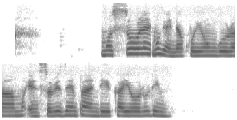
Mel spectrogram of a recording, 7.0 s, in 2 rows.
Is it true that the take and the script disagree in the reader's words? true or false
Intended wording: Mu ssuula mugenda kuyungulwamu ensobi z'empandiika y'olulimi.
false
